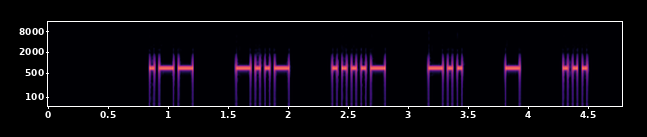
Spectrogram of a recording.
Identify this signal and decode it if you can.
Morse code, heard as a keyed tone, about 30 wpm, spaced as for 17 wpm, 700 Hz. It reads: WX4DTS
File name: Lesson 37g - Letter x - Call Signs 30wpm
